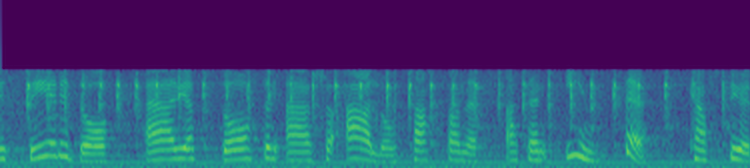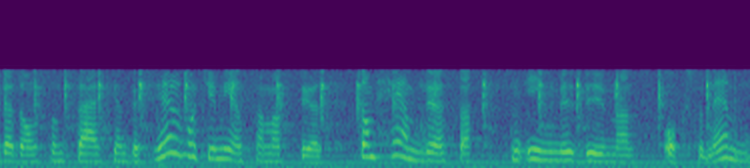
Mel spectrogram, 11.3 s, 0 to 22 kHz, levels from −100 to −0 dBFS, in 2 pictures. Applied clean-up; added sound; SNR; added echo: none; Mechanisms / Bicycle; 11 dB; none.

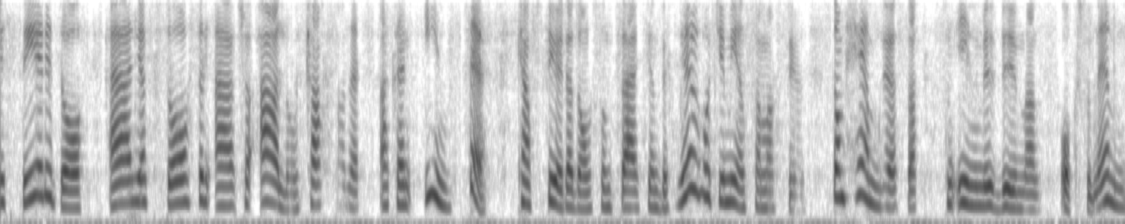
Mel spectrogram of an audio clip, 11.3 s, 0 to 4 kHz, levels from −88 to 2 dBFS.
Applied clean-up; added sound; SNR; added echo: neural separator model SepFormer WHAM!.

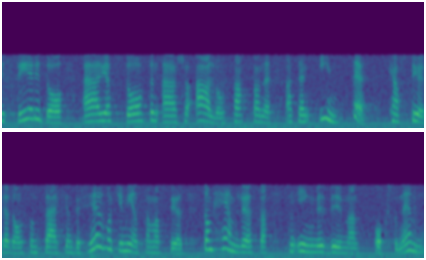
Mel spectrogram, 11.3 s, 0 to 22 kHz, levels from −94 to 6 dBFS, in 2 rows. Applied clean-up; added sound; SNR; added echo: none; none; none; none.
